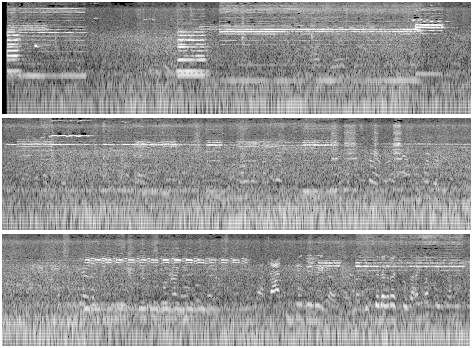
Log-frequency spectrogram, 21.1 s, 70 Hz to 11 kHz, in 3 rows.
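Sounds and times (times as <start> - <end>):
car and motorbike horns honking: 0.0 - 21.0
traffic engines rumbling: 0.0 - 21.0.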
